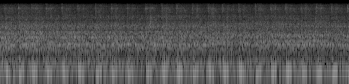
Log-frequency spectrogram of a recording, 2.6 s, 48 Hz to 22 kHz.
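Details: Honda Wave Alpha single-cylinder with 52mm big-bore piston, after repair of piston slap when hot: even, steady putter at quick idle, no knock or tap; runs healthy and smooth.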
